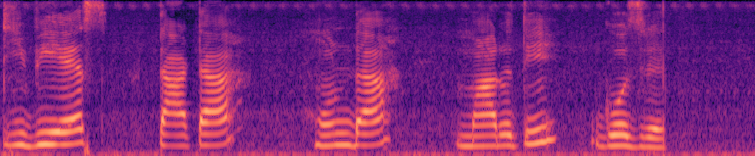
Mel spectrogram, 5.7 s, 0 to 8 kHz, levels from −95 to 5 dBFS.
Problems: none marked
